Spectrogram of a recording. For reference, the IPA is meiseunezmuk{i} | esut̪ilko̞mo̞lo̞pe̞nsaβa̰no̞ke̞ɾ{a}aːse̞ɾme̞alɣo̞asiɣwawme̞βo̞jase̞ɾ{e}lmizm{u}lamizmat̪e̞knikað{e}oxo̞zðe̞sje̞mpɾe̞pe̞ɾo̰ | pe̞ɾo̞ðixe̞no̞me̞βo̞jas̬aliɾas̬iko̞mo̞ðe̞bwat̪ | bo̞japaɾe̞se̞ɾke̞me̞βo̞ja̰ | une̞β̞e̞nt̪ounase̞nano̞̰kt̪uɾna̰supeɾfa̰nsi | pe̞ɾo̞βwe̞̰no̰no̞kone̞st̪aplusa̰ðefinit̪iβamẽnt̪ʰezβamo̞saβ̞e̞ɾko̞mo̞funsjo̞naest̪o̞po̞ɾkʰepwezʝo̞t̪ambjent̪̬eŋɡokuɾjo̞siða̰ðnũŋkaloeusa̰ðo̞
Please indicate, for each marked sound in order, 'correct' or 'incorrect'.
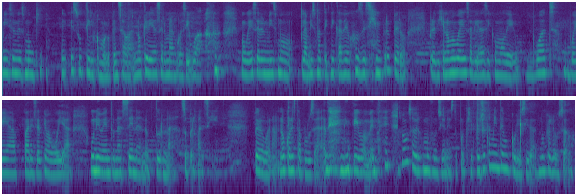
correct, incorrect: i, correct, incorrect: o, correct

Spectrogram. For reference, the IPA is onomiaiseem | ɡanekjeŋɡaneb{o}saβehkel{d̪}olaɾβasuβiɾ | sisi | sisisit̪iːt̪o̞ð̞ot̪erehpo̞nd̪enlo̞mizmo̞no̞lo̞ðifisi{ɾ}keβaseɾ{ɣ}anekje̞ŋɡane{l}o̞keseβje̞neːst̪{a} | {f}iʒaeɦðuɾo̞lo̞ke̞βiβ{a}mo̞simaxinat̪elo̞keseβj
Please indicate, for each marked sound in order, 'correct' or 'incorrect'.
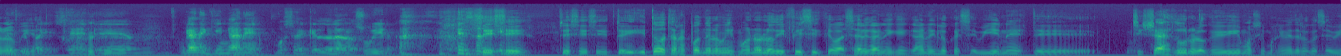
correct, correct, incorrect: l, correct, correct, incorrect: e, incorrect: s, incorrect: i

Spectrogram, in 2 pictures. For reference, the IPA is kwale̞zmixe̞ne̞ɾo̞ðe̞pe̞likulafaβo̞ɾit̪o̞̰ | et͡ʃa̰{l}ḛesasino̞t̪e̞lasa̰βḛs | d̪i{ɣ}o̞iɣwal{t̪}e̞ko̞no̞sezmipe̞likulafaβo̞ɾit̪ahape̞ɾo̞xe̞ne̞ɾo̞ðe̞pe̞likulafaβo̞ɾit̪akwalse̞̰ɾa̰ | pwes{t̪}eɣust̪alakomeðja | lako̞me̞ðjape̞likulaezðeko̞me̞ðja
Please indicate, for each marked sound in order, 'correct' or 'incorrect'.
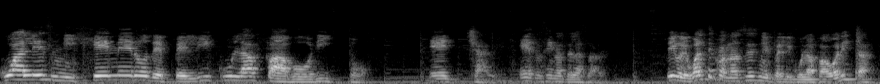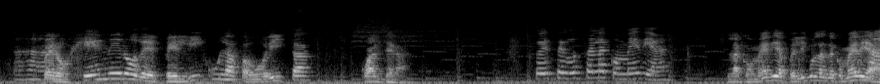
correct, correct, correct, correct

